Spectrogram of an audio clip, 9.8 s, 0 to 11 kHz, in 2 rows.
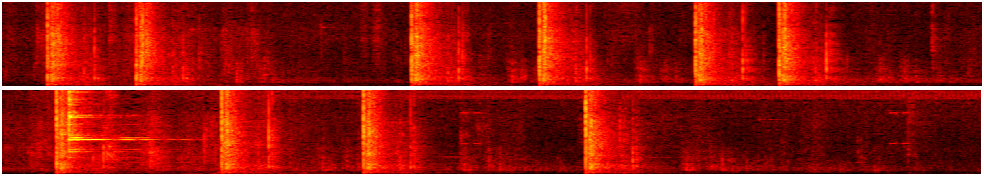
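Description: A string of about ten gunshots in quick pairs and singles from a competitor shooting a 3-gun stage, with a steel target ringing after one hit about five seconds in.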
